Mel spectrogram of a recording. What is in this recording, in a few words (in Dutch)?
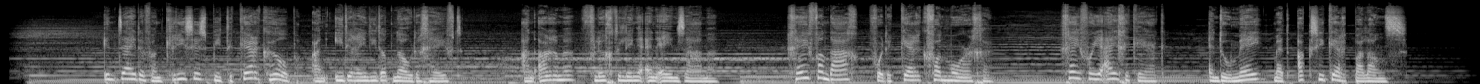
Commercial Actie Kerkbalans; NPO; STER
